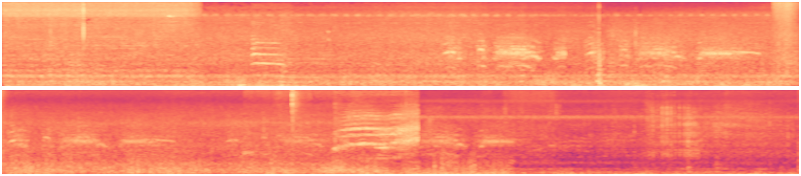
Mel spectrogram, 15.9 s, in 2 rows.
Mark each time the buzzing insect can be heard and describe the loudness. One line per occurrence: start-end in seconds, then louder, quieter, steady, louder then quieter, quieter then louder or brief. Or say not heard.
0.0-15.8 quieter.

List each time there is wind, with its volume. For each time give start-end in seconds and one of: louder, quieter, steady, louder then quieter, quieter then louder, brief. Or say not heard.
0.0-15.8 quieter.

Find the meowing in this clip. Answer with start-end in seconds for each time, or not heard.
2.5-3.3, 10.3-12.2.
